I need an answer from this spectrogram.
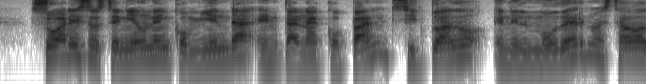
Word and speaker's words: Tanacopan: Vamos a comenzar con el caso de Tlacatet y Tanixtet, sacerdotes nativos de Tanacopan. Tanacopan, lleva acento en la, en 1536.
